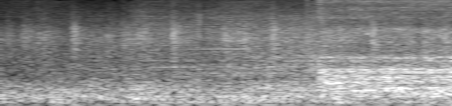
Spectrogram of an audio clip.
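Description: Steady hiss and hum of milking-parlour machinery, with a higher whine coming in about one and a half seconds in.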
